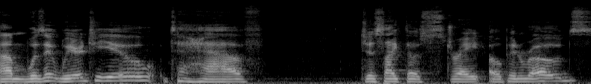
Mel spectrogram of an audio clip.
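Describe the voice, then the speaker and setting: With an American accent, a man speaks at a very slow pace, with a medium pitch and ordinary pitch variation. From California, near Yosemite. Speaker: podcast host. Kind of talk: casual chat.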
